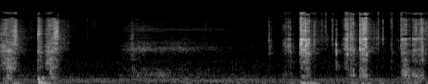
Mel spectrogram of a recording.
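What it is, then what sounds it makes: Soap bar grated on a metal grater. A solid pale piece of soap is grated on a stainless-steel box grater, held by fingertips with light-blue nails. Bursts of bright, rasping scraping strokes come in quick, uneven succession, with a quiet pause in the middle before the strokes resume.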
